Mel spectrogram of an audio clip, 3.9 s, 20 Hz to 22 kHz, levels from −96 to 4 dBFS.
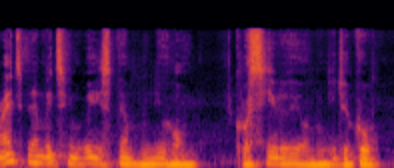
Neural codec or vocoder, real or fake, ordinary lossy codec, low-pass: codec, 24 kHz, 1 kbps, SNAC; fake; none; none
